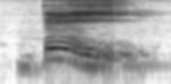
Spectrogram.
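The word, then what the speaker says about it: bay: একই রকম বি এই ওয়াই, এটাকে আমরা যখন পড়ি উচ্চারণ করি তখন এটাকে আমরা বলি বে। যেমন বে অফ বেঙ্গল, বঙ্গোপসাগর বলি, এটাকে বলতে হবে বেই, বেই।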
